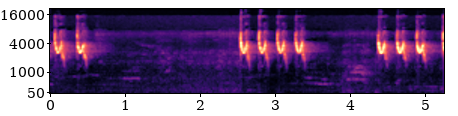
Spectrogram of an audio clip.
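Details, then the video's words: Bar-winged prinia (ciblek) in ngebren song, used to coax other prinias into singing: short runs of two, four and four sharp high chirps separated by quiet pauses, with faint background sounds. "NEMBAK NGEBREN untuk pancingan ciblek semi agar cepat bunyi"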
